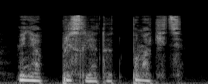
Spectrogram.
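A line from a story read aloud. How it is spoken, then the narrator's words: Whispered. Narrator (Russian): прошептала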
